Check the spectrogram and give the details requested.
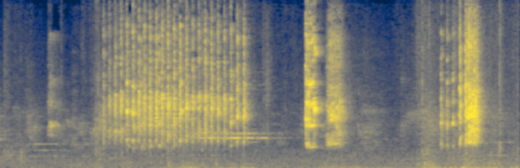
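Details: Pet lovebirds producing a fast, rattling chatter of rapid clicks for about a second and a half, followed by loud, shrill squawks, then a buzzy pulsed squeal near the end.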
